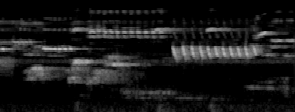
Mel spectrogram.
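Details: Mangrove whistler in clear song on a tutor recording for training songbirds: mixed chirps and warbling notes, then a rapid, even trill of high repeated notes lasting almost a second.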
